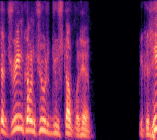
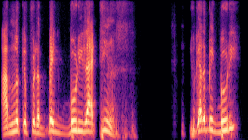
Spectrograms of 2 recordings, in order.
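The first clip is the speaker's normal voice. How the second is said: imitating his bit; 4 semitones higher, 3 dB louder than usual.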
